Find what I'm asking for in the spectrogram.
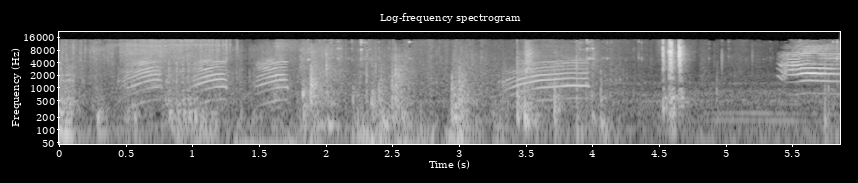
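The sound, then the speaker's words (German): A cat meows several times in drawn-out, wavering cries that bend up and down in pitch, with a few rustling and thumping sounds between them. “die Katze gestern hergebracht. Sie ist drüben im Labor.”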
